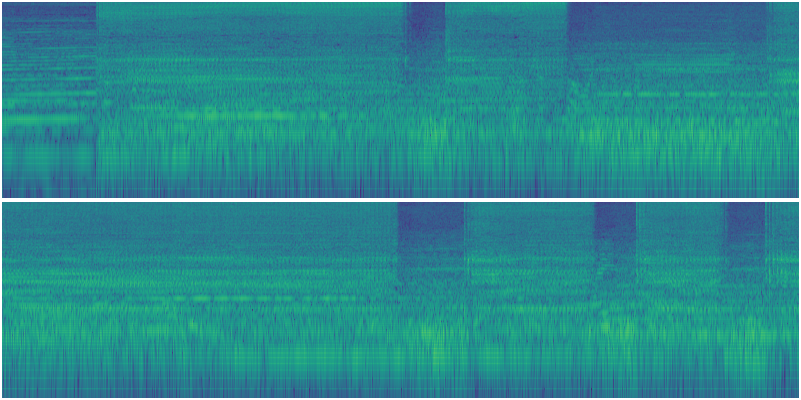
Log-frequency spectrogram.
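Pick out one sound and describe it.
A spinning sanding disc grinds against a block of wood.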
